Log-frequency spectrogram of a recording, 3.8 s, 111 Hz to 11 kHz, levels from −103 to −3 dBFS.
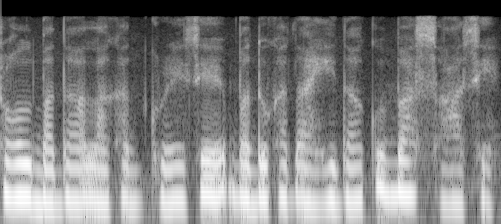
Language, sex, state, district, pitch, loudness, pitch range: Nagamese, female, Nagaland, Kohima, 180 Hz, -16 LUFS, 175-190 Hz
